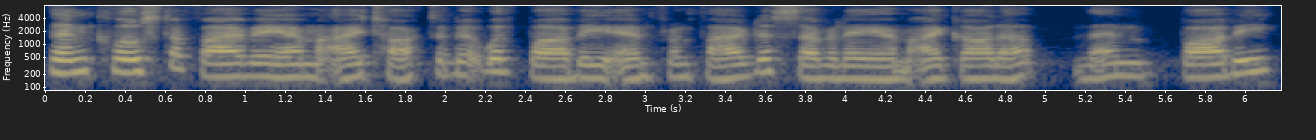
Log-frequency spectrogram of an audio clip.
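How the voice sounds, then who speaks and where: Woman vlogger, calm diary-style reading, some vocal fry and rasp. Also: lowish voice, moderate pace. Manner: calm, gentle reflective reading. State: voice getting raspy. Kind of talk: reading her handwritten journal aloud.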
